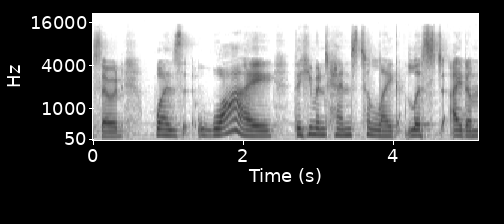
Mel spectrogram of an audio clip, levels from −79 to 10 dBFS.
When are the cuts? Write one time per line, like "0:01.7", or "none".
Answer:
0:03.1
0:04.1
